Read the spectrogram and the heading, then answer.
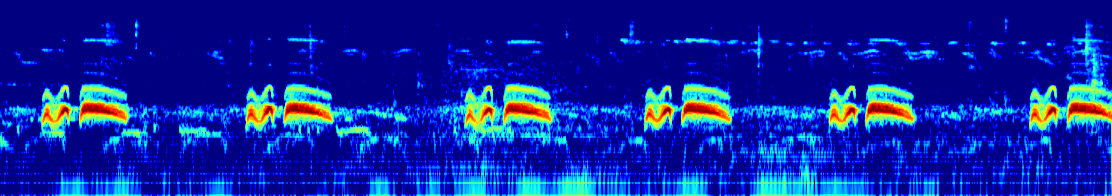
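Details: Spotted dove giving its coo, played to stimulate captive doves: a soft, low two-part phrase, a short rising note and a longer throaty coo, repeated about every two seconds against steady low hum.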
